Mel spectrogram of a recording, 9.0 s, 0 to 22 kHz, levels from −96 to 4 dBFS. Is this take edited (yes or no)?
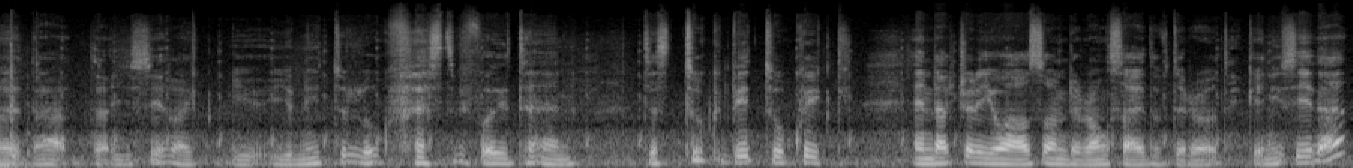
no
